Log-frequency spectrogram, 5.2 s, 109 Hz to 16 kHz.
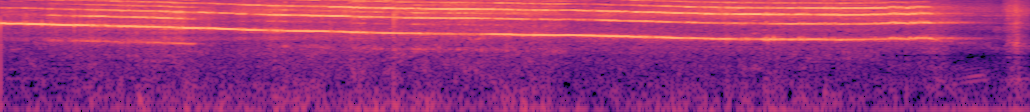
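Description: Whistling fireworks at a 2026 celebration shriek with several loud, slowly falling tones that overlap for about five seconds, then fade out with a faint pop at the end.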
